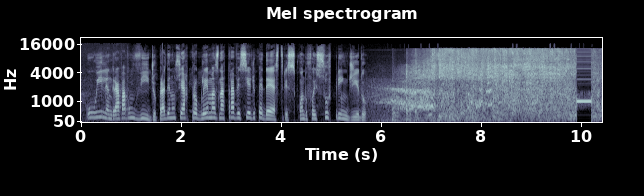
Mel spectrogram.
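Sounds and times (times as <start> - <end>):
speech: 0.1 - 7.2
speeding car tires squealing on a highway: 5.7 - 9.8
brief beep: 9.9 - 10.4.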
